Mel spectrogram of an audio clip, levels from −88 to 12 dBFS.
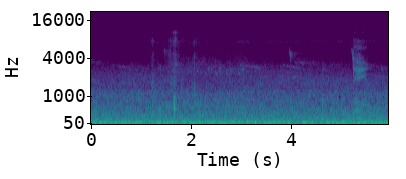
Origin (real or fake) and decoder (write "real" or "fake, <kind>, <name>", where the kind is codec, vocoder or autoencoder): real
